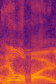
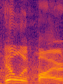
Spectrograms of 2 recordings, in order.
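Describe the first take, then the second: First: The name is pronounced lazily, with a sound slurred. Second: The name is pronounced carefully, with every sound. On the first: The speaker calls it wrong. "not Hillemeyer. You can't be lazy in the pronunciation" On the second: The speaker calls it right. "You got to say Hillenmeyer"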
